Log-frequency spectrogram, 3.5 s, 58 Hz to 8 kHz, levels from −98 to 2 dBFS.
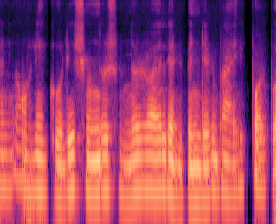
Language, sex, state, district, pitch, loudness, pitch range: Bengali, male, Odisha, Malkangiri, 125 Hz, -19 LUFS, 115-130 Hz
